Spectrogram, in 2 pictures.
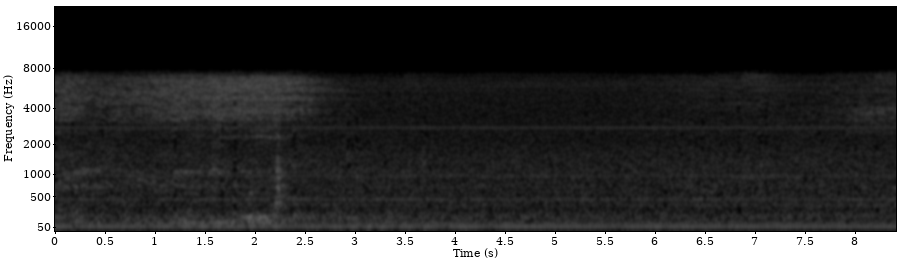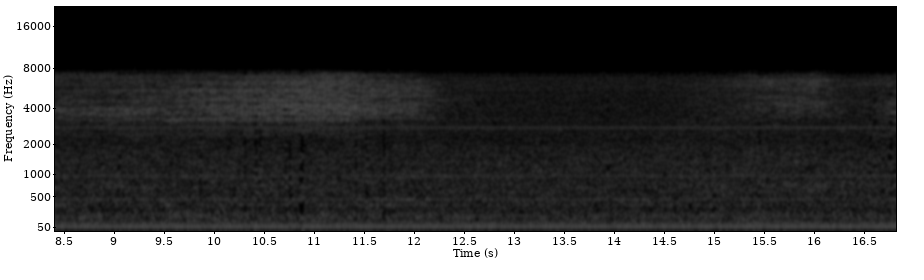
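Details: Large male cicadas calling for females to mate on a hot summer day at 12:10 p.m. on 2 August 2016. A high, hissing buzz swells and fades in waves about every eight seconds over a steady background hum.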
